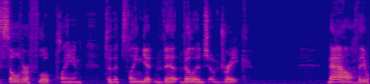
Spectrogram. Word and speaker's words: Tlingit: was a tlingit indian pronouncing tlingit proudly with a clicking of his tongue as if he was saying clink it he was built like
